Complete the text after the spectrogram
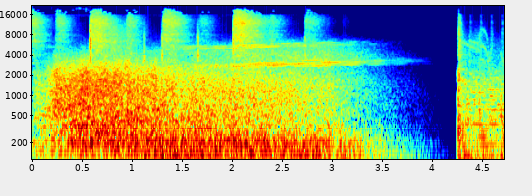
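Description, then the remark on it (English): A loud, continuous jet-thruster roar with a high whine sliding downward, fading away over a few seconds before cutting to silence, then another blast of roar bursts in at the end. “it's time to get to the job so I transmorph into a jet thruster.”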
